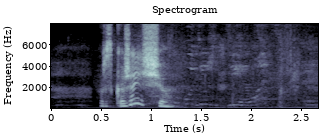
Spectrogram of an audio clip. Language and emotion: Russian, positive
